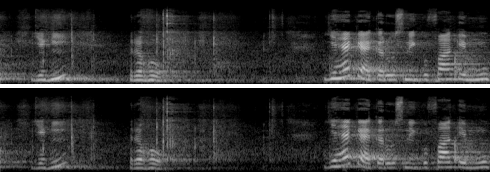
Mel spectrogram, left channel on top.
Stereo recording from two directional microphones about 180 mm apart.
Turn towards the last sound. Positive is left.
turn(degrees=-45)  # may be behind; listen again after turning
